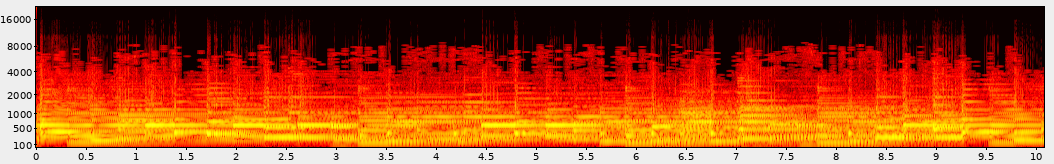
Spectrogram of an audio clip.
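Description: Solo piano played with both hands: a melody over lower bass notes, the notes sustained and overlapping in a continuous flow.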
